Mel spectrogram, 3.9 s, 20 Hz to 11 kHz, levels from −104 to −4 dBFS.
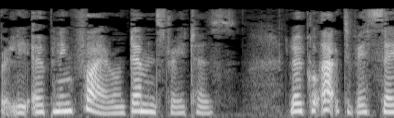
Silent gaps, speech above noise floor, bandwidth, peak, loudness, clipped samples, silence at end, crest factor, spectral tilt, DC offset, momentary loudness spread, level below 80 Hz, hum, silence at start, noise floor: none; 27 dB; 8.8 kHz; -2 dBFS; -21 LUFS; under 0.1%; 0 s; 20 dB; -5 dB/octave; under 0.1%; 12 LU; -60 dBFS; none; 0 s; -48 dBFS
